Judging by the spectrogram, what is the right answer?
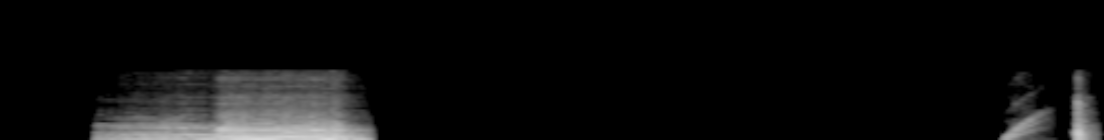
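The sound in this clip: An ox gives a single long, low moo, followed after a pause by a brief spoken word.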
